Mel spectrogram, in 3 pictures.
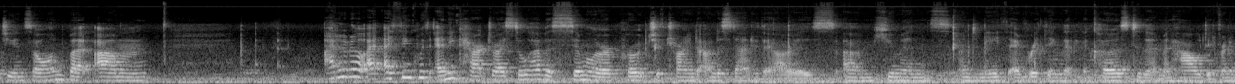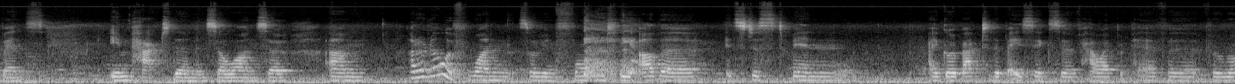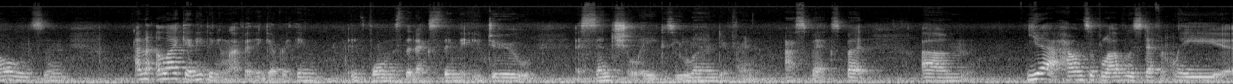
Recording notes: NOS4A2 SXSW 2019 Press Conference.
